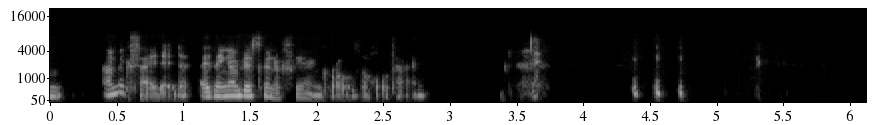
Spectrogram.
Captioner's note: laughs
